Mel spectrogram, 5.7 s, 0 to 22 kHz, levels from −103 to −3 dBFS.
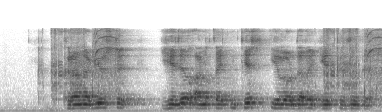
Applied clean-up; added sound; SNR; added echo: none; Camera; 13 dB; reverberation time 1.4 s.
